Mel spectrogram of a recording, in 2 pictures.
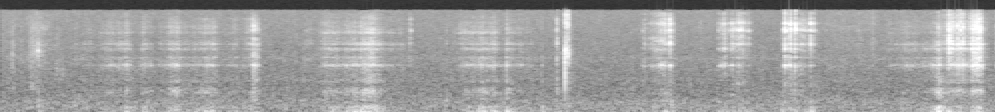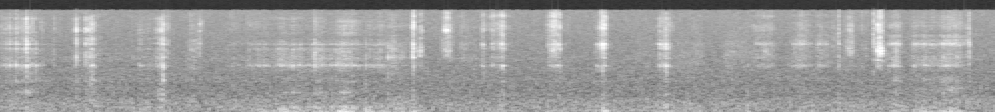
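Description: A small chisel repeatedly scrapes a solid plaster block sitting in a tray from a dinosaur excavation kit, producing a dry, rasping scratch. Quiet, steady scraping builds into louder gritty bursts with bright, sharp ticks throughout.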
